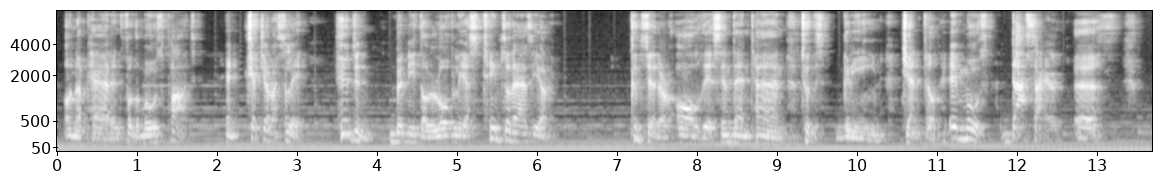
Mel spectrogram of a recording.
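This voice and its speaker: A man's voice: medium pitch, reverberant, muffled recording, pitched above the performer's own voice. Half-mad theatrical declaimer, played by a man. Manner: shouting, grandly declamatory.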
